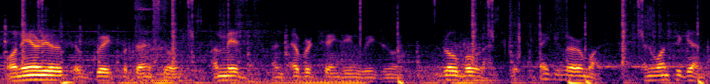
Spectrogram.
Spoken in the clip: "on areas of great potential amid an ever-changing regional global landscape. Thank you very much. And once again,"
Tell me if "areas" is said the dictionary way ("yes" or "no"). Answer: yes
